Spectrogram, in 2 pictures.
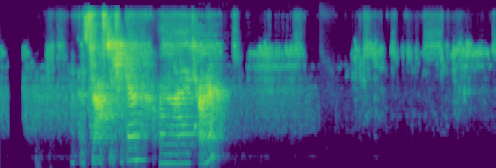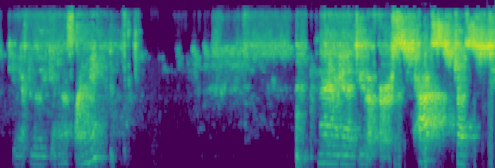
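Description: A young woman talks calmly and clearly into a nearby microphone.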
